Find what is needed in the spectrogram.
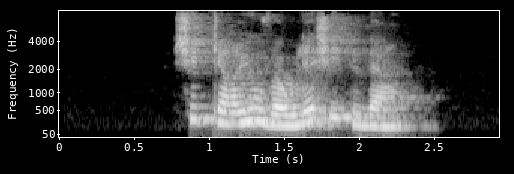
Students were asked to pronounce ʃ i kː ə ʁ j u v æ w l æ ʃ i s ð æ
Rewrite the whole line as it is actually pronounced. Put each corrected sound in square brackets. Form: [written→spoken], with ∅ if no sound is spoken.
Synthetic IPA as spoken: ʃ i kː ə ʁ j u v æ w l æ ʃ i [s→θ] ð æ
